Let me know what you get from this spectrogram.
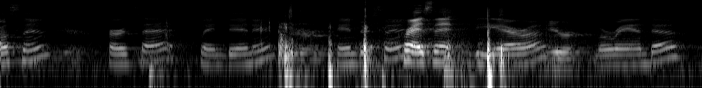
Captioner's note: gavel sounding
